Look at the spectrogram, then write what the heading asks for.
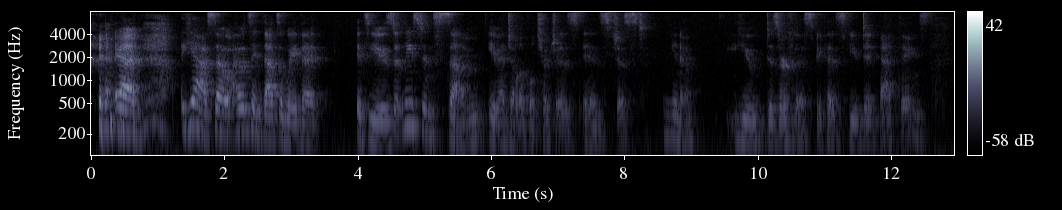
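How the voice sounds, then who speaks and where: In a room with audible echo, a woman speaks very slowly at a fairly low pitch, her intonation lively and her loudness swinging widely. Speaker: podcast co-host. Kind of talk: casual chat.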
